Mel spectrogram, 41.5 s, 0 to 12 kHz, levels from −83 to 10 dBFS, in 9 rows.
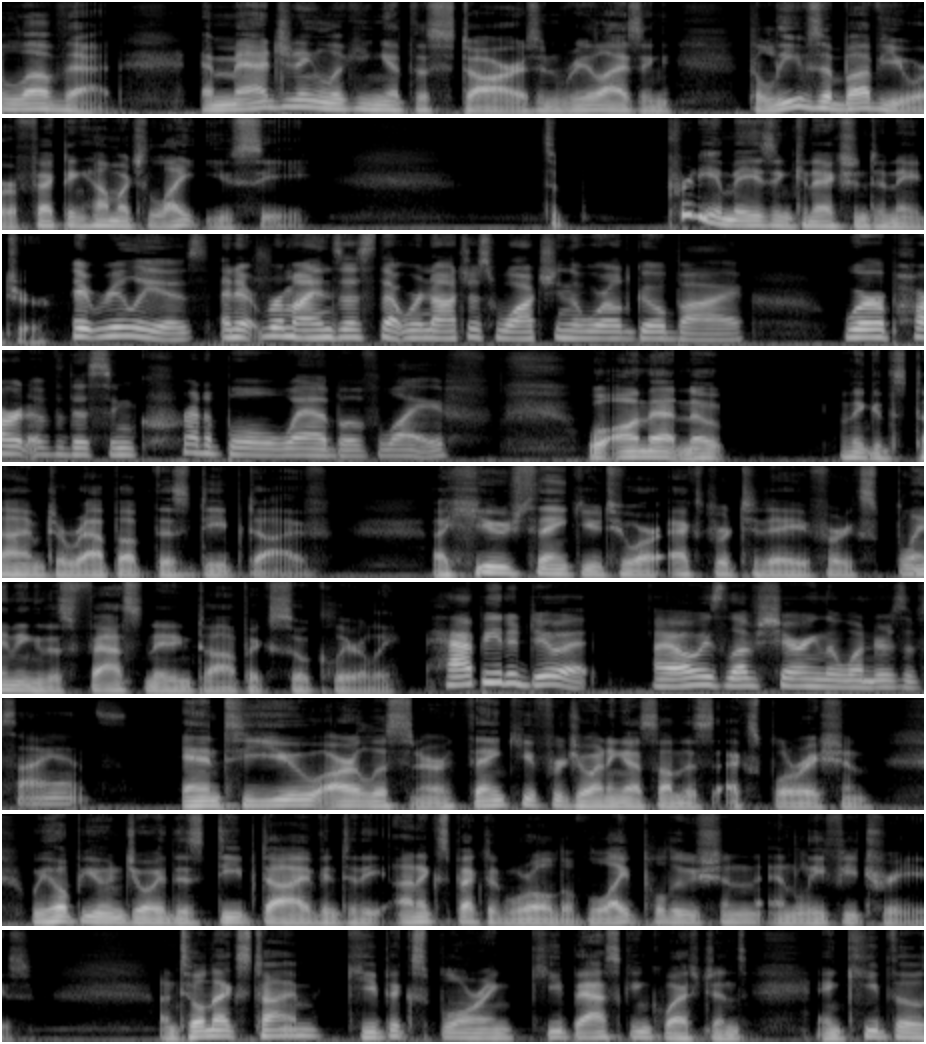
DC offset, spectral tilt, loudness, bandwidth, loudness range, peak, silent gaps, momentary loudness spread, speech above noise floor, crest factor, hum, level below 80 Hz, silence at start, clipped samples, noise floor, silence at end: under 0.1%; -6 dB/octave; -27 LUFS; 12 kHz; 5 LU; -4 dBFS; none; 11 LU; 32 dB; 22 dB; none; -44 dBFS; 0 s; under 0.1%; -58 dBFS; 0 s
